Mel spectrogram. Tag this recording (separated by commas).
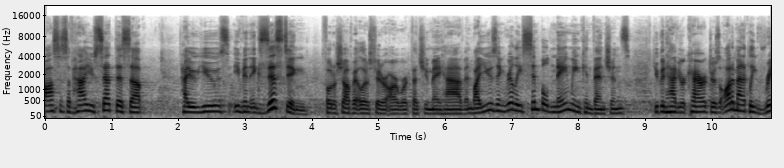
Speech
